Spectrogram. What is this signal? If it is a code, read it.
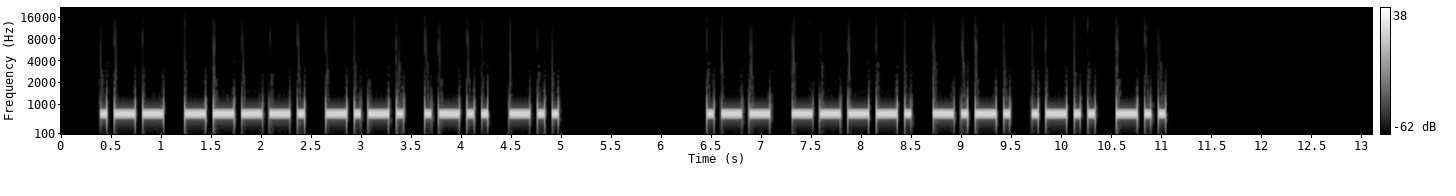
Morse code, heard as a keyed tone, about 17 wpm, 700 Hz. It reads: W9CLD W9CLD
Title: USA Call Signs - 5 Characters - Repeated 2x - 17wpm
